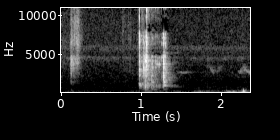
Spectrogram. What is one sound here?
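A wooden gate latch clicks.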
